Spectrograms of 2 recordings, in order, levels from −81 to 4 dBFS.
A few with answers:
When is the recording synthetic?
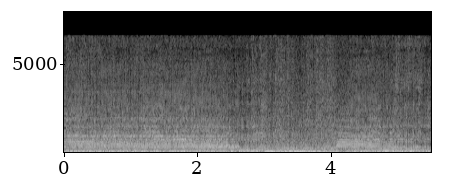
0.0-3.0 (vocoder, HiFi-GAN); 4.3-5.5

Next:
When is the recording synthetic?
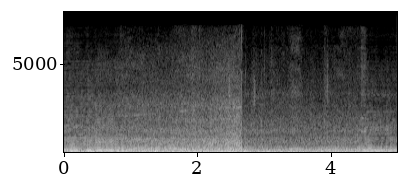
0.0-0.9 (vocoder, HiFi-GAN); 4.4-5.0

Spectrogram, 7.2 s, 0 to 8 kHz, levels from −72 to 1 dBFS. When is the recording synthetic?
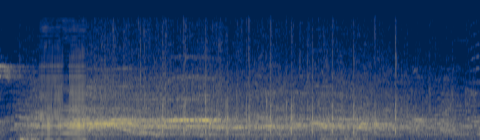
0.6-1.3 (vocoder, HiFi-GAN)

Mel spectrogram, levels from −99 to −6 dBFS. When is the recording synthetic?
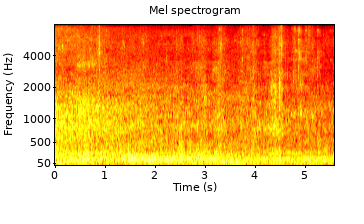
0.0-0.9 (vocoder, HiFi-GAN); 2.0-3.2; 3.9-5.6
